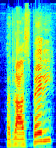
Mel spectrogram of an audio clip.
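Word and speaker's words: raspberry: को काट दो क्योंकि प के बाद बी आ रहा है अब पढ़ो राबरी आ गया आई बात समझ में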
